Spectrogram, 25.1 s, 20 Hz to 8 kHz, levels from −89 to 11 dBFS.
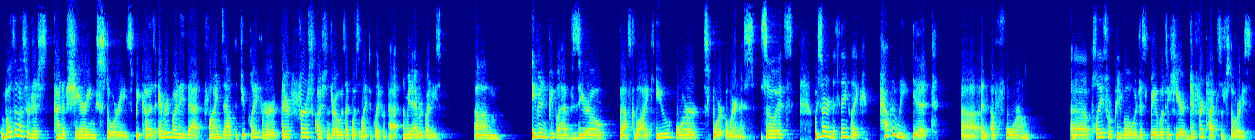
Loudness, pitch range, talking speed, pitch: -25 LUFS, 165-190 Hz, 175 wpm, 170 Hz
